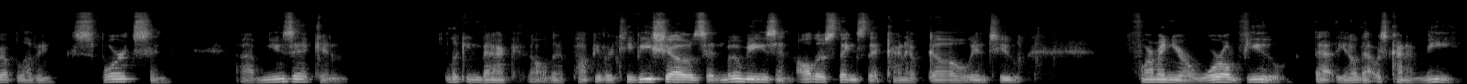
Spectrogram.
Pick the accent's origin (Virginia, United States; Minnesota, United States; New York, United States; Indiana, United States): Indiana, United States; growing up in Indiana in a Catholic home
